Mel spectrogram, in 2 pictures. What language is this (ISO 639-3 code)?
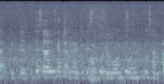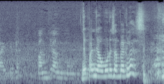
msa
